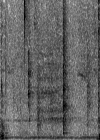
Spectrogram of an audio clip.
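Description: A steady low hum with a few soft clicks, about three, in the first half of the pause.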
